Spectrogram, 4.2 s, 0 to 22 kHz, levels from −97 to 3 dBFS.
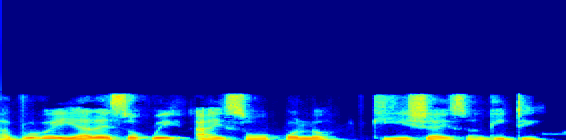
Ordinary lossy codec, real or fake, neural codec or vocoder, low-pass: MP3, 48 kbps; fake; codec, 16 kHz, 2 kbps, X-Codec, HuBERT features, trained on LibriSpeech; 7.2 kHz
